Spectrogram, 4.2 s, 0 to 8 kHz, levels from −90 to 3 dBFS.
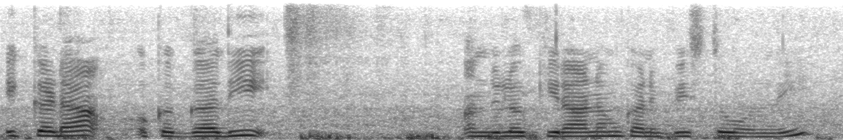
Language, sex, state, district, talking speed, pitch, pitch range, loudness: Telugu, female, Telangana, Mahabubabad, 100 wpm, 230 Hz, 225-245 Hz, -16 LUFS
